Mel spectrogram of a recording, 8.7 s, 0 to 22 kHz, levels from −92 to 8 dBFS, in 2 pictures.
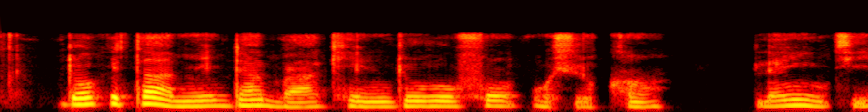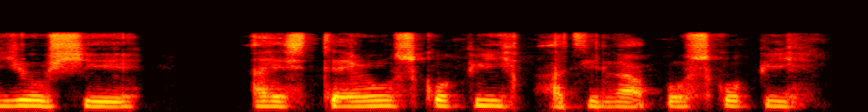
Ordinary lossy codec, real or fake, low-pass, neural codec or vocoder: none; fake; 7.2 kHz; codec, 16 kHz, 4 kbps, FreqCodec, smaller model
